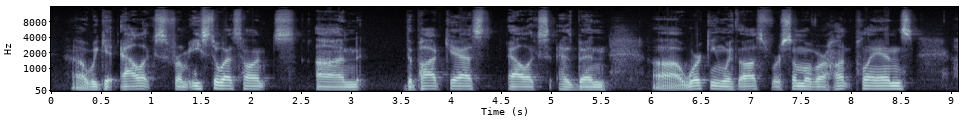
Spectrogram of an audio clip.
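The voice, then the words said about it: Raspy voice. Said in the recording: “my voice is a little raspy because I've been sick for 2 weeks”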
